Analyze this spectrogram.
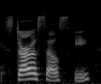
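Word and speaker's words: Starosielski: I really hope I'm pronouncing her name right. I practice. Staroselsky? Yeah. Okay, Staroselsky.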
